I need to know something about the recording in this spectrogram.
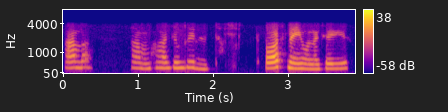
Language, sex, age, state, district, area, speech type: Hindi, female, 18-30, Madhya Pradesh, Narsinghpur, rural, conversation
